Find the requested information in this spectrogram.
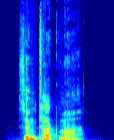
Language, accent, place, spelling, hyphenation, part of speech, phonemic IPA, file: German, Germany, Berlin, Syntagma, Syn‧tag‧ma, noun, /zʏnˈtaɡma/, De-Syntagma.ogg
- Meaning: syntagma (constituent segment within a text)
